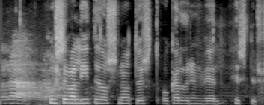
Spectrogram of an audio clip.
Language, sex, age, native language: Icelandic, female, 12, Icelandic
